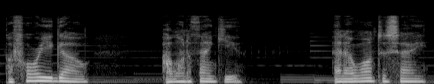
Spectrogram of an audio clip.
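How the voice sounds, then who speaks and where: A man voicing a shy, lonely young woman who speaks softly. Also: medium pitch, steady tone, measured pace, faint music behind, voice pushed up, close to an everyday voice. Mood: tender.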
